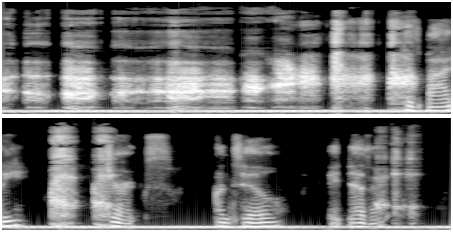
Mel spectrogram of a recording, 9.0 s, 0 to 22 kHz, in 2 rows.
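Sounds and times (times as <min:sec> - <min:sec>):
speech: 0:00.0 - 0:03.3, 0:03.9 - 0:08.8
man choking as a rope tightens around his neck: 0:00.0 - 0:04.3, 0:05.0 - 0:05.8, 0:08.2 - 0:08.7.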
